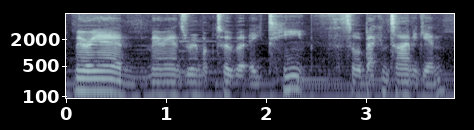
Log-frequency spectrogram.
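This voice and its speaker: A man's voice: fairly low pitch, fairly even intonation, normal speed. A man reading a visual novel aloud as a let's play host, adding casual commentary. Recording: background guitar music. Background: game music with plucked guitar.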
